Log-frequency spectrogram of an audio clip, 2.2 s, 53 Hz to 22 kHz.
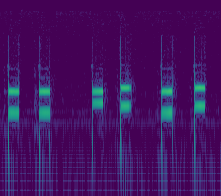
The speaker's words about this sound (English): Let's see if we can dial 10-digit number.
